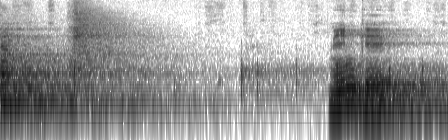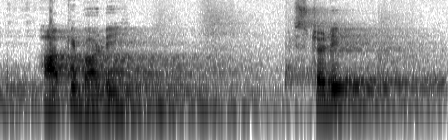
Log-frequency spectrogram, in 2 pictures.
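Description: A young man lectures calmly.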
